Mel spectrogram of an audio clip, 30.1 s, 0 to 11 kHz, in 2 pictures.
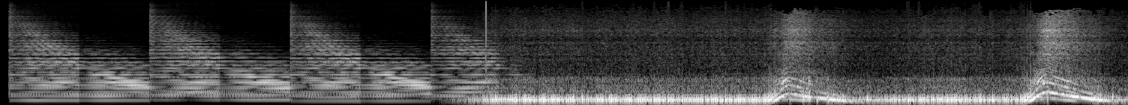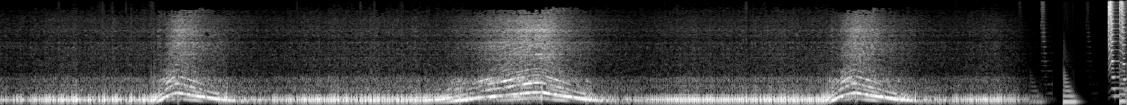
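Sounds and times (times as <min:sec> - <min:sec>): motorcycle engine idling and revving: 0:06.5 - 0:28.8.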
